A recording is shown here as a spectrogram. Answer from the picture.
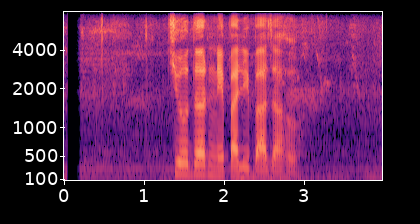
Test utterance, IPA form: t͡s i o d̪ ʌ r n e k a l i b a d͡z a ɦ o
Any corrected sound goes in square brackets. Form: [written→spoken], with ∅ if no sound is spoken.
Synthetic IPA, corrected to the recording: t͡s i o d̪ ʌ r n e [k→p] a l i b a d͡z a ɦ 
